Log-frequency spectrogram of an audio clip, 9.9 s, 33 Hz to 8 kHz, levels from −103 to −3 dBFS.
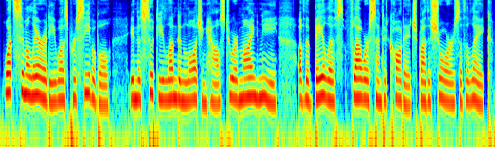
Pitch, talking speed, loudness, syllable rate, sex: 200 Hz, 150 wpm, -19 LUFS, 4.9 syllables/s, female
